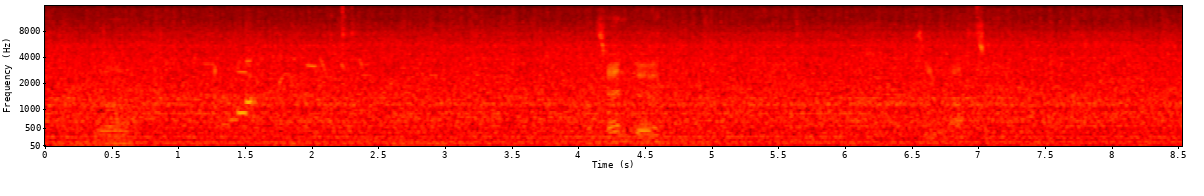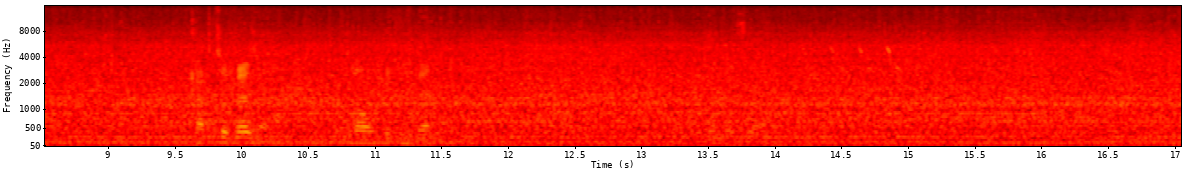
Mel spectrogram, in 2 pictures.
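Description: A harvester engine drones steadily.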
